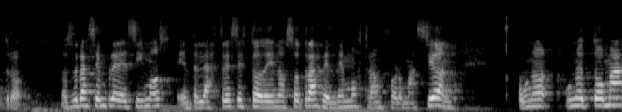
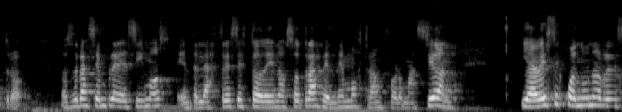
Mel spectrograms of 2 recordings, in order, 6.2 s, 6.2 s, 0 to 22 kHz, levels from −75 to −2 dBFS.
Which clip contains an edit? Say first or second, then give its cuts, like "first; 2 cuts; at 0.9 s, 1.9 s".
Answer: first; 1 cut; at 5.2 s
